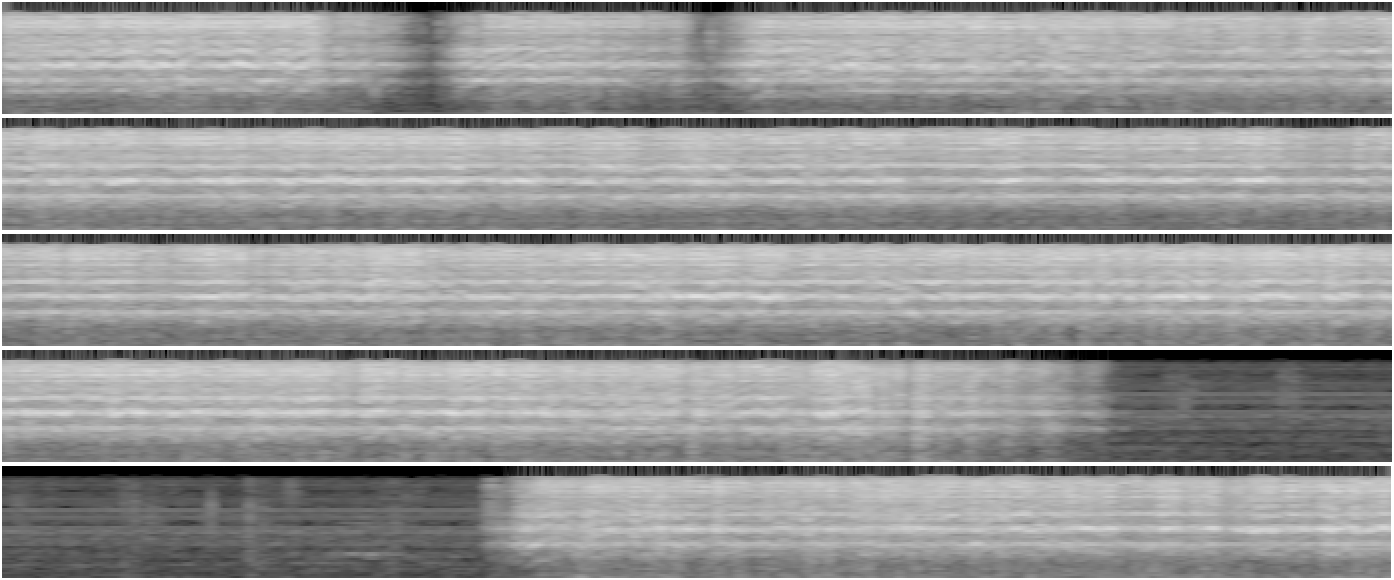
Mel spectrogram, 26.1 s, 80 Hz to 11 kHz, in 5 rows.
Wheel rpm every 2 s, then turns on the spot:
140, 130, 210, 230, 230, 230, 230, 230, 230, 140, 0, 100, 220.
none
